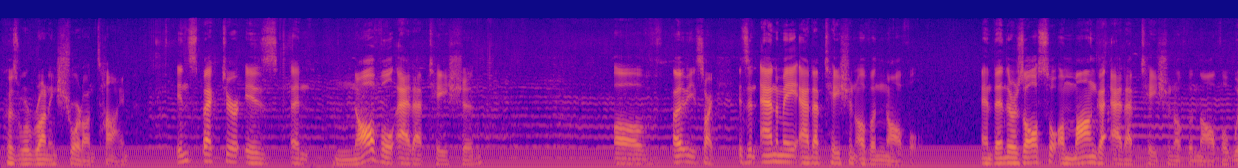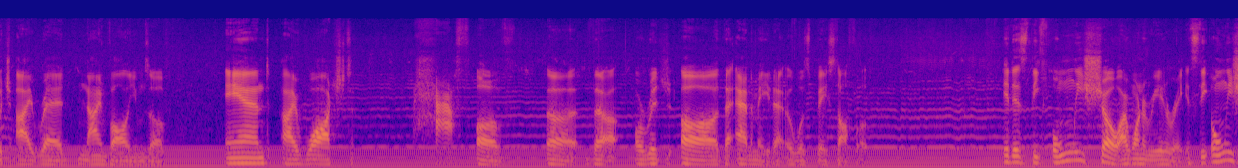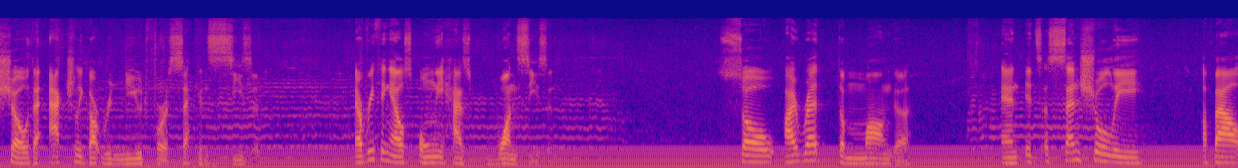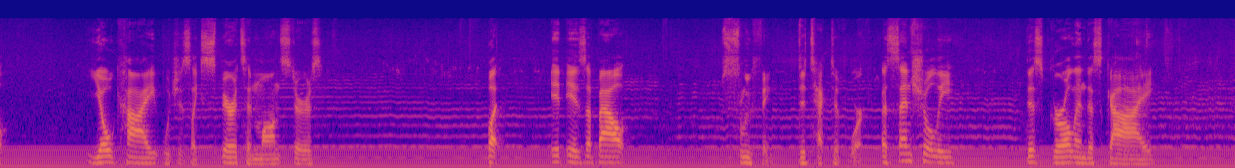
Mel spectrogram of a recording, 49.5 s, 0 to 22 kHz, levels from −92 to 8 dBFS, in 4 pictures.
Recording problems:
electrical hum; noticeable; throughout; 50 Hz, 20 dB below the speech

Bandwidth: 14 kHz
